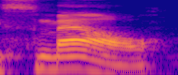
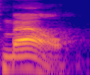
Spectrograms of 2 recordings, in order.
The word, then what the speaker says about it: Smaug: It's actually Smaug. It's neither of those. Wait, Smo like snow, not Smo like O? That makes no sense. That's the same pronunciation. It's Smaug.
